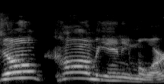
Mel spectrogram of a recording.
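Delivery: mock slow, drawn-out pleading. Retelling asking a lady to stop calling: retelling own plea. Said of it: "I pleaded".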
